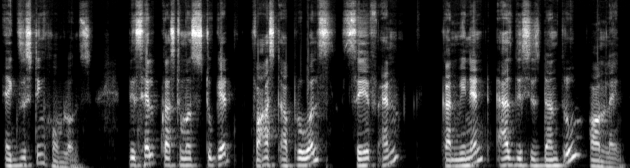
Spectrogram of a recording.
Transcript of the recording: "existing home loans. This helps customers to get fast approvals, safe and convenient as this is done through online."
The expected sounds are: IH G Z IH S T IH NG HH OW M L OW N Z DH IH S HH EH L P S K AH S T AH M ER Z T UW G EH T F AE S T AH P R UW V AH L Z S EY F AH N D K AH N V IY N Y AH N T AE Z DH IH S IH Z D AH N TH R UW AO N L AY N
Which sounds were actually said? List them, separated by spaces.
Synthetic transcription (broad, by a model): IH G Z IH S T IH NG HH OW M L OW N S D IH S HH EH L P K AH S T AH M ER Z T UW G EH T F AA S T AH P R UW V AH L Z S EY F AH N D K AH N V IY N Y AH N T AE Z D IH S IH Z D AH N T R UW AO N L AY N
